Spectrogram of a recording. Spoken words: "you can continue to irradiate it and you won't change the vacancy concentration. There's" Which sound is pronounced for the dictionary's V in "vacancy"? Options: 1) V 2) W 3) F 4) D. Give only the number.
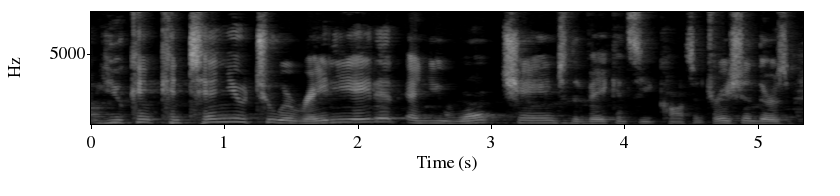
1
